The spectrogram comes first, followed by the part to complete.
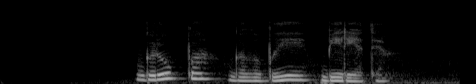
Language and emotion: Russian, neutral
